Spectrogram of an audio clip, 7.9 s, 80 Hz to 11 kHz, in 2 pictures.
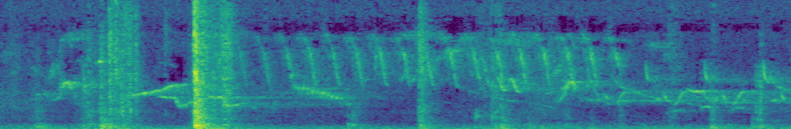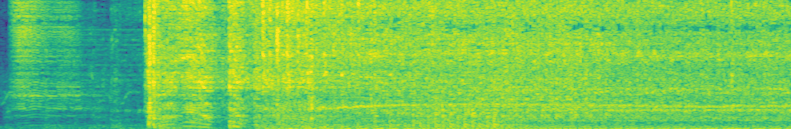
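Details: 1992 Toyota pickup after the charcoal canister and emissions vacuum delete, with the VSVs unplugged: after light clicking the engine fires and holds a fast, steady high idle because one vacuum line is still disconnected.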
